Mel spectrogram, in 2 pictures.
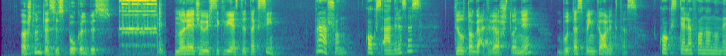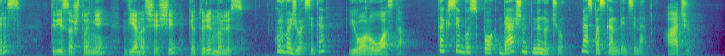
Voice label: Dialog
